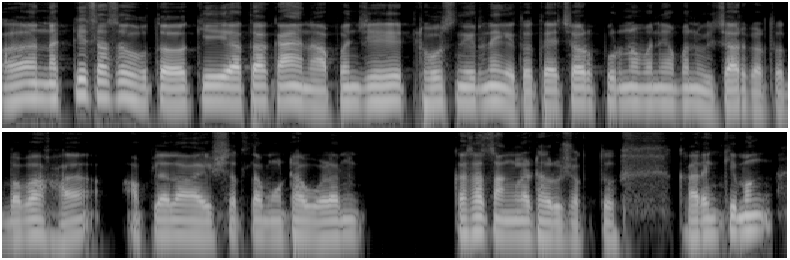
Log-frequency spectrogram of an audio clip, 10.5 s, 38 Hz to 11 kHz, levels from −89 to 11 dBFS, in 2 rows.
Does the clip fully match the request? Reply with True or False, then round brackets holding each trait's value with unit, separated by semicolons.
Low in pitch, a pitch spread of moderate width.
True (110 Hz; 3.0 semitones)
